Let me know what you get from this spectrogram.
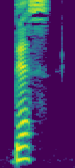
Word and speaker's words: です: The vowel u in su of desu is silent, so pronounce it like des.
